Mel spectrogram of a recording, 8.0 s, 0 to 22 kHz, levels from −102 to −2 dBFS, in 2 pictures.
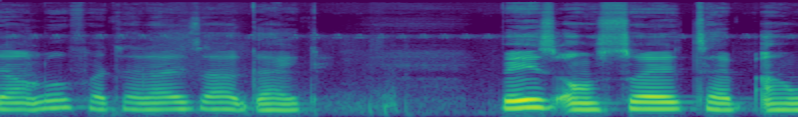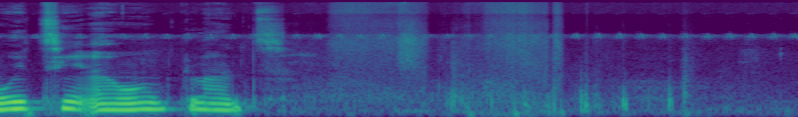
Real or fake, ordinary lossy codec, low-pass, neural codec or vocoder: real; none; none; none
